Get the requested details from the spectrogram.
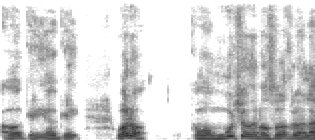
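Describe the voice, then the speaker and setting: Speaking with a Puerto Rican accent, this man has a medium pitch and fairly even intonation. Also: dry, close sound with no echo, quiet background. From Puerto Rico (Ceiba). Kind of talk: interview.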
